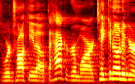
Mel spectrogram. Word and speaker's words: grimoire: So, what is this about a Hacker Grimoire? So first of all, I'm a definitions man. Let's talk about grimoire. I love pronunciation words. I couldn't tell you what that says, but I've been told it's grimoire.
